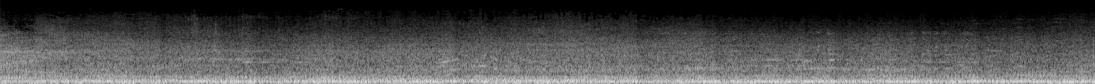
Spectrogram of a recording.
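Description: Motorbike engines hum and rev as they pass close by.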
